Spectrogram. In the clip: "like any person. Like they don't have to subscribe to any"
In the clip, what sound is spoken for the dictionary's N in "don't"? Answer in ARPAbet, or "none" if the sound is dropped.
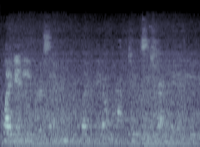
N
